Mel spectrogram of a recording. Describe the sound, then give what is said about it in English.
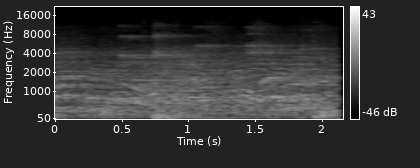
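A basketball is dribbled on court during a high school game between the Cardinal Comets and the Sigourney Savages, in the closing seconds. Bounces sound under steady crowd noise and talk. “Fifteen seconds left. They dribble it.”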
